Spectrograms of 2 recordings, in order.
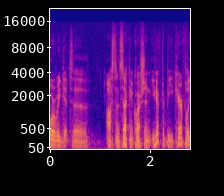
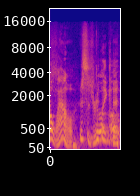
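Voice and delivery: startled, very high-pitched, surprised cry; 10 semitones higher than usual. Imitating another taster's reaction to the beer: imitating a surprised voice. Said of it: "There was surprise in his voice".

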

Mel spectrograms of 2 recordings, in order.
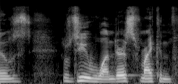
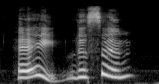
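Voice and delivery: put-on fairy voice, higher. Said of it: "You guys are like Navi".

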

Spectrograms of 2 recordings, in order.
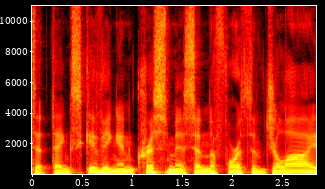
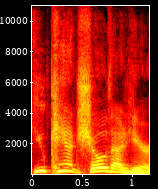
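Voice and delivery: loud, high-pitched screaming; 8 semitones higher than usual. Retelling police screaming at an activist outside a butcher shop, imitating police screaming. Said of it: "screaming at him like".

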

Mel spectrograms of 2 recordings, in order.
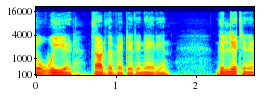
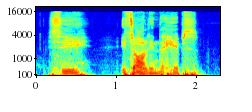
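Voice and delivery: slow grunting through clenched, gritted teeth; 3 semitones lower than usual. A lieutenant demonstrates a bat swing to a beginner, grunting through clenched teeth. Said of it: "he grunted through the clenched teeth".

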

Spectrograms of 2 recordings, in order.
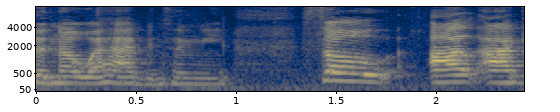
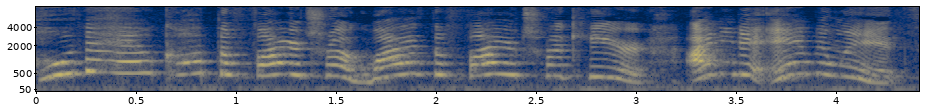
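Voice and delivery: mock shrill, angry, frantic screaming, very high-pitched; 13 semitones higher than usual. Retelling lying with broken legs, yelling about who called the fire truck: retelling a scream. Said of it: "I'm just screaming to scream at this point".

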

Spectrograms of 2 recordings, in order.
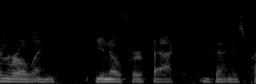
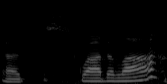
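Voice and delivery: half-hearted, tentative, deflated, lacking enthusiasm; 4 semitones higher than usual. Voicing a character who starts the flying carpet: less enthusiastic. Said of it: "a little less enthusiasm in his voice".

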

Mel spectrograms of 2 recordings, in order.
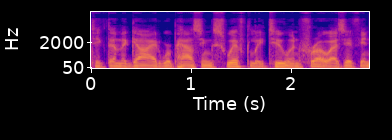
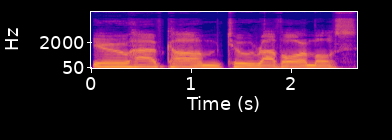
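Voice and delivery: slow, ominous, portentous booming voice; 3 semitones higher, 4 dB louder than usual. A guide who overheard him speaks up, booming portentously. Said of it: "he boomed portentously".

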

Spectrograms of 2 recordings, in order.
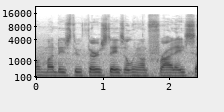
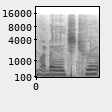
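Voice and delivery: fake American Southern accent; 4 semitones higher than usual. Vlogging about cleaning out dad's truck, repeating the phrase in a put-on southern accent. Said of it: "Gotta say that one with the southern accent".

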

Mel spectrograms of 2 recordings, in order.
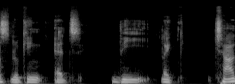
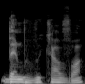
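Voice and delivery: plain

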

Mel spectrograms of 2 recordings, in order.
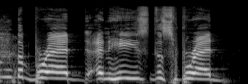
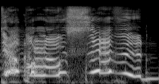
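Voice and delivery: put-on British accent, pitched higher; 8 semitones higher than usual. Doing another impression of Gavin Free for the others: Gavin Free impression. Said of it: "That's what you sound like to him?".

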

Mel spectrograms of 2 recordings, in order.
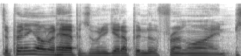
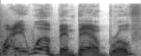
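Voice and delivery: put-on London accent, higher pitch; 4 semitones higher, 4 dB louder than usual. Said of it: "you a Londoner?".

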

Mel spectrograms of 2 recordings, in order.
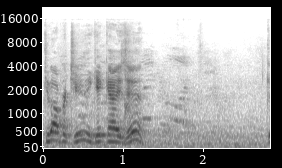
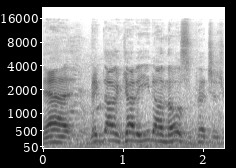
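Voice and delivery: ordinary delivery

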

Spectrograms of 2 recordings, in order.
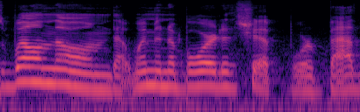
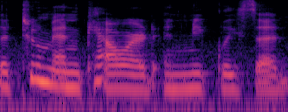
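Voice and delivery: plain reading voice

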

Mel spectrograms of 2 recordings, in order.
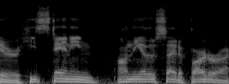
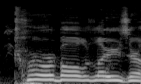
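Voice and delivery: high scream, blaring like a loudspeaker; 10 semitones higher, 9 dB louder than usual. Narrating a scene as his amplified voice modulator blares: screaming like a pa. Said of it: "So he screams".

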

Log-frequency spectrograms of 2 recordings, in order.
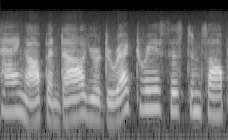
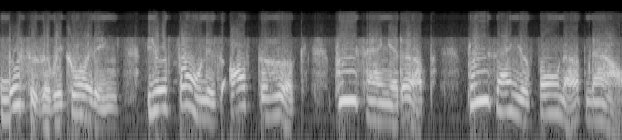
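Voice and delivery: gentler, edge-free Southern voice at steady pace. Showing how a phone recording would be voiced for the South: softened phone-recording voice for the South. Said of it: "take the edge off the voice and soften the quality".

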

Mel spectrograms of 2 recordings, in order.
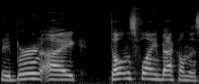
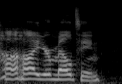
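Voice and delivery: put-on laughing villain voice. Retelling a scene where Dalton sits smoking a cigarette: imitating Dalton laughing. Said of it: "Dalton's still just like".

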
